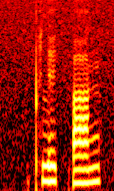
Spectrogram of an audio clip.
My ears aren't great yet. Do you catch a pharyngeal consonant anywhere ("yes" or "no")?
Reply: no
